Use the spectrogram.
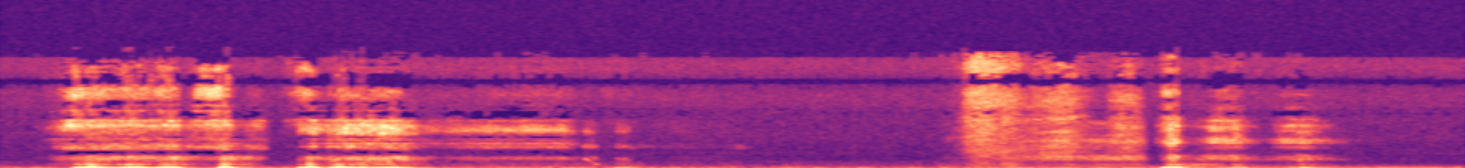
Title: Nomyen the pit bull is snoring [ASMR]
